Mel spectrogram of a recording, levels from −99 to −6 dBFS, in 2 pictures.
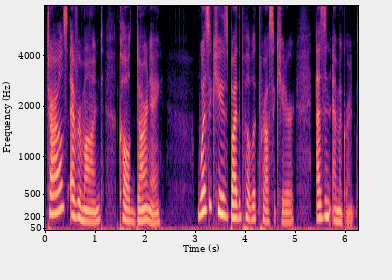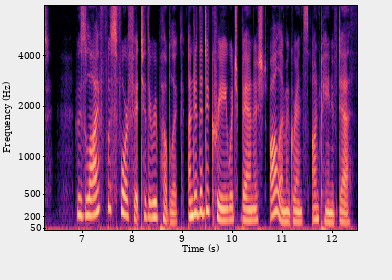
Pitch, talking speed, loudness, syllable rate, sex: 185 Hz, 150 wpm, -21 LUFS, 5.3 syllables/s, female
